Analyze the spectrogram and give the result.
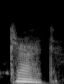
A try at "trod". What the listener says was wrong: great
